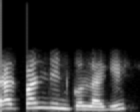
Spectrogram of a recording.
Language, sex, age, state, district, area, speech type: Nepali, female, 60+, West Bengal, Darjeeling, rural, conversation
